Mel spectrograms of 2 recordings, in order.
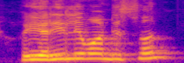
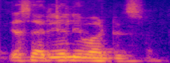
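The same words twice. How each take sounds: First: Higher questioning lift on "So you really want this one?"; probing question. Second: Lower, much softer answering voice; reply softly and low, dropping away at the end; quiet assent. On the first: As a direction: ask "really want this one?" as a check, pitch raised. Saint questions the merchant in retold dialogue. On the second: Merchant's answer in retold dialogue. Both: Retold or imitated.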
